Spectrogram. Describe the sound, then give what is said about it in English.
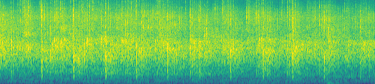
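A church audience at a Grace Church service claps steadily, a dense wash of many hands with faint sharper individual claps scattered through it, sustained at an even, moderate loudness with no voices on top. “Others are like, did we just dishonor God by clapping?”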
